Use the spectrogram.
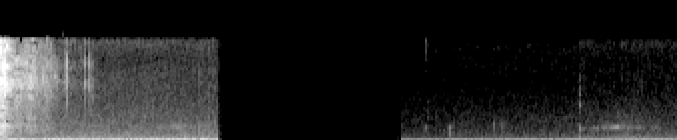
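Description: A small, colorful egg shaker baby rattle from Mellie's Kids is shaken, producing a bright, dense rattling burst for about a second. The rattle then cuts off abruptly, followed by near silence and a faint low hum.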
